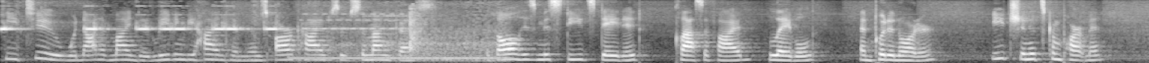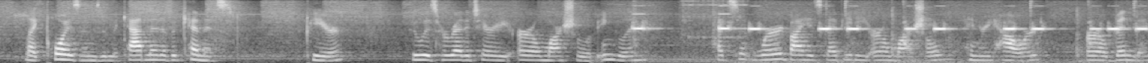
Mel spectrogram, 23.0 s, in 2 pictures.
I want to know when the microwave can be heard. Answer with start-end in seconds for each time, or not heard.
0.0-5.2, 17.8-22.9.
